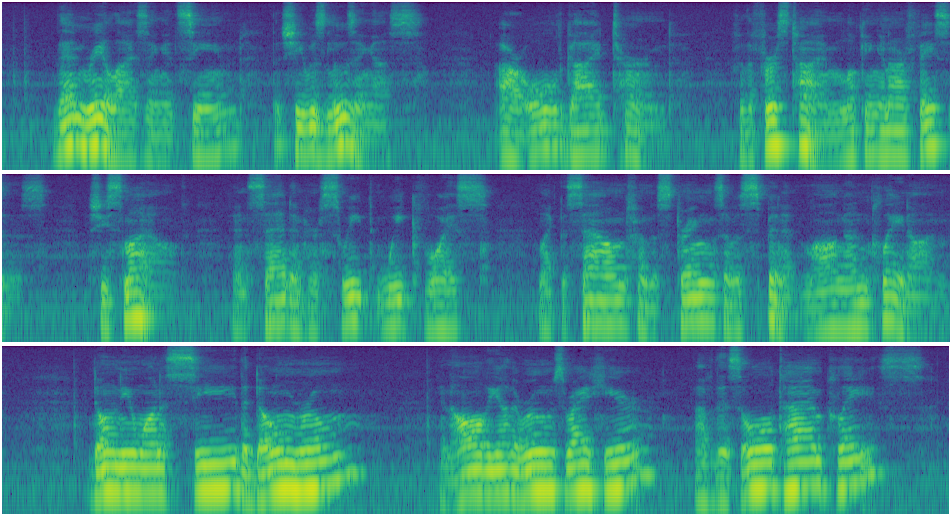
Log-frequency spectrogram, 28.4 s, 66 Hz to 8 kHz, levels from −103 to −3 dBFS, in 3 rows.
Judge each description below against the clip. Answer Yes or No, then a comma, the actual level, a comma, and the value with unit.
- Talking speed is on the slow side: Yes, slow, 130 wpm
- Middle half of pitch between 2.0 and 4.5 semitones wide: No, average, 5.3 semitones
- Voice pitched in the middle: No, low, 115 Hz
